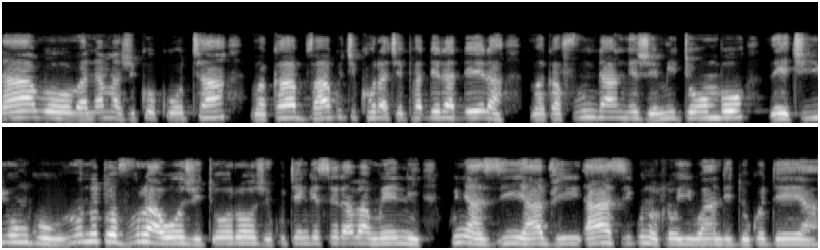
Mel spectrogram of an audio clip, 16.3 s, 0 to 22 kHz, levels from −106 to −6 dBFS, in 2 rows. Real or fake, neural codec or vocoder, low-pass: real; none; 7.2 kHz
